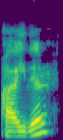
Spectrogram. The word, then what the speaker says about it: either: Y después, 11, debiste haber puesto either or either. La pronunciación, no te preocupes, es either or either.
